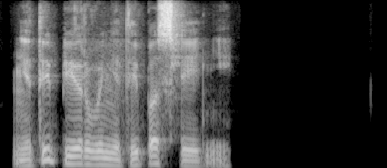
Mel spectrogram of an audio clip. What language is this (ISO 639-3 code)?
rus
